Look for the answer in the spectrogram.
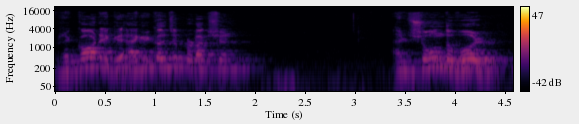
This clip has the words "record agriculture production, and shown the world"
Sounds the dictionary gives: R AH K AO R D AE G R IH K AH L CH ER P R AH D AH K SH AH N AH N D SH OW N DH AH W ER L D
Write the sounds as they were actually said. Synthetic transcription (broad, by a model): R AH K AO R D AE G R IH K AH L CH ER P R AH D AH K SH AH N AH N D SH OW N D AH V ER L D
